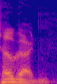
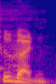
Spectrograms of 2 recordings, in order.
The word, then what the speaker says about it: Hoegaarden: Yeah, the common incorrect pronunciation is Hoegaarden. Yeah, So right. you've been pronouncing it Hoegaarden. wrong. You've been pronouncing it Hoegaarden. Yeah. But it's Hoegaarden.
